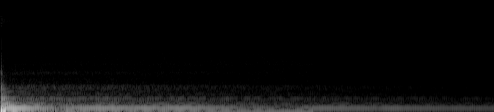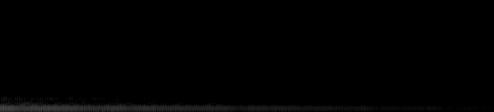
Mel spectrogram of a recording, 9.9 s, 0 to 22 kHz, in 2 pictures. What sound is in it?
this is a g2 viola pizzicatto, transposed 2 octaves down, with 10 seconds fft reverb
